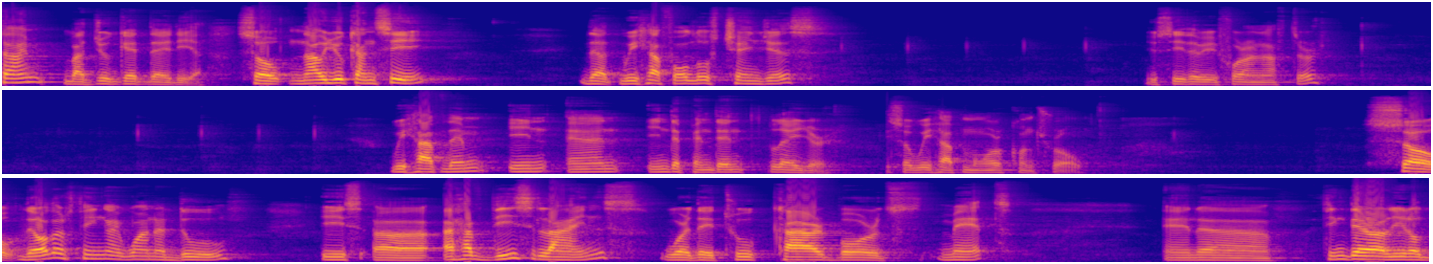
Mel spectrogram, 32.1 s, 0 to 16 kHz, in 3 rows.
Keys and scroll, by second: 3.7 super+d, 9.8 space, 17.0 space, 18.9 space, 30.3 space.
